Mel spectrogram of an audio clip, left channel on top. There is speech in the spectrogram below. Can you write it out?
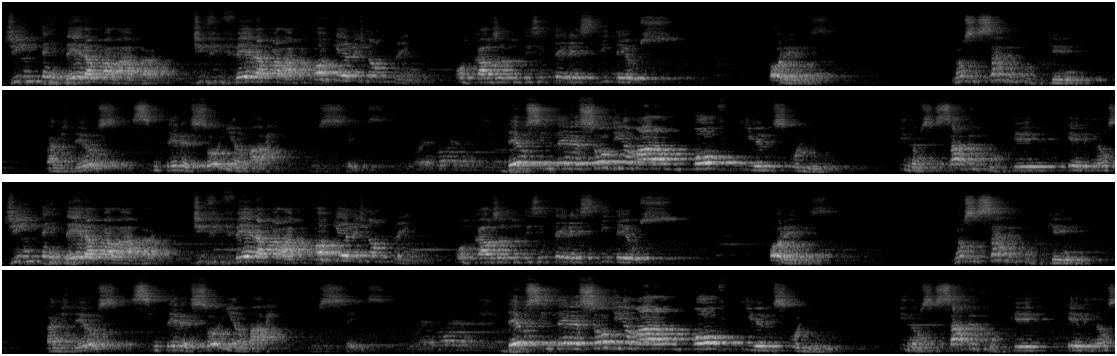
entender a palavra, de viver a palavra. Por que eles não têm? Por causa do desinteresse de Deus por eles. Não se sabe o porquê, mas Deus se interessou em amar vocês. Deus se interessou de amar a um povo que Ele escolheu. E não se sabe o porquê Ele não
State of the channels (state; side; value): normal; both; correlation 0.33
